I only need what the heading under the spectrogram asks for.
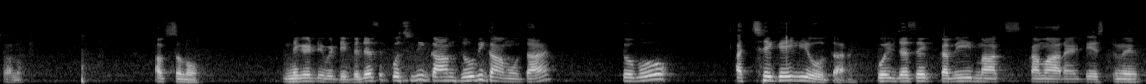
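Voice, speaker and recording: A man's voice: on the high side, animated, darkish tone. Chatty male teacher drilling pronunciation. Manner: chatty, repeats words slowly for pronunciation. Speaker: English teacher. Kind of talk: casual classroom lesson. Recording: dull lo-fi sound, faint noise.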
